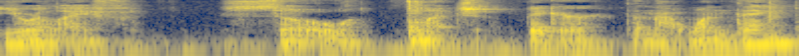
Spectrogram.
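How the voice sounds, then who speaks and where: Whispering, a soft-spoken man talks. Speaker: ASMR creator and graduate student on a dance team. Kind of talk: ASMR soft-spoken comforting talk to camera about anxiety. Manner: soft-spoken, whispering, reassuring.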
